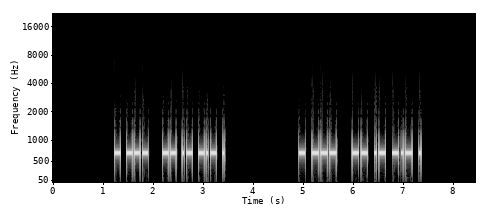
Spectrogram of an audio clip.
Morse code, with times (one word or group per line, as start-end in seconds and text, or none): 1.2-1.9 TO
2.2-3.4 MAKE
4.9-5.7 TO
6.0-7.3 MAKE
